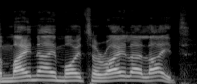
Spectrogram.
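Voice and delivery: loud, high, drawn-out mock announcement; hammed-up loud call. Streamer hams up a silly product name to chat, hammed-up loud call. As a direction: belt it out slow and big.

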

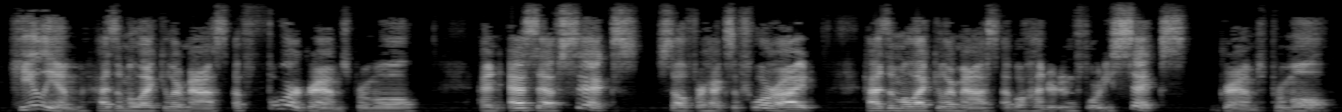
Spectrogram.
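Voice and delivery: usual speaking voice

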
